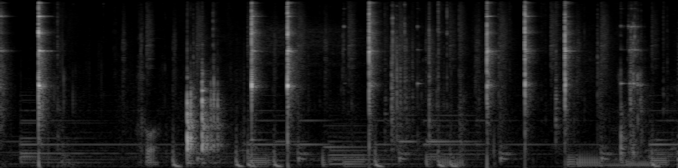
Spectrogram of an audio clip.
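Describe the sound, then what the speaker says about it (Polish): A large ice cube is smashed for a caipirinha, giving sharp cracking and clinking impacts that fall irregularly, with some louder hits close up and short pauses between them. "Teraz sięgam do zamrażalki po mój duży sześcian lodu, który niestety na potrzeby tego koktajlu muszę zniszczyć."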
